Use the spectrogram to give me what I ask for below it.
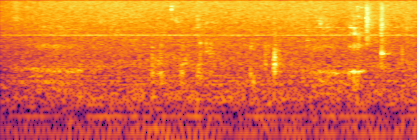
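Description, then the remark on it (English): Quiet sips of tap water during a taste test, with faint slurping and wet mouth sounds, a few soft swallows toward the end, over a low steady background hum with no talking. “So each one, I will do a little taste test because I think that's going to tell you a lot.”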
